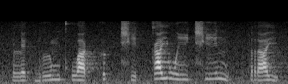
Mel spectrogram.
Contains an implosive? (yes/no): no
